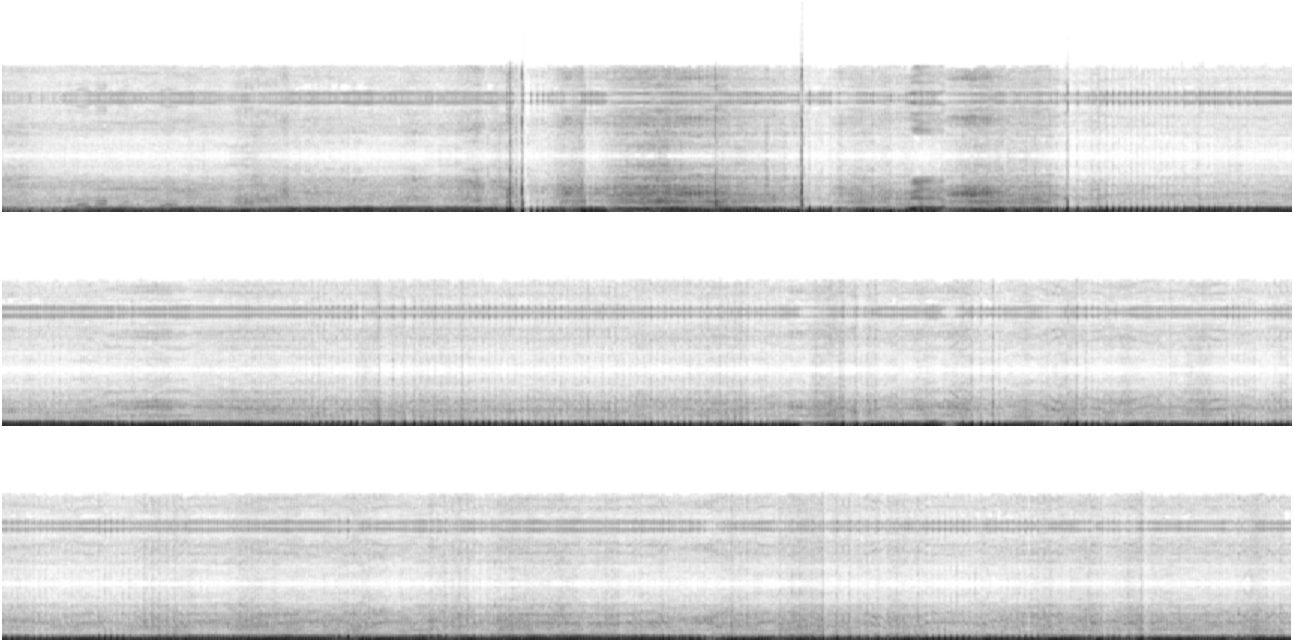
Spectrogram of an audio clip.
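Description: A dirt bike engine close by roars and revs up and down.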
